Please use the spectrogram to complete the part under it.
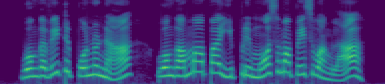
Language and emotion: Tamil, angry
